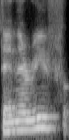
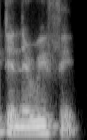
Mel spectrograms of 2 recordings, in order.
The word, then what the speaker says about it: Tenerife: In it is pronounced Tenerife, but British also say Tenerife.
